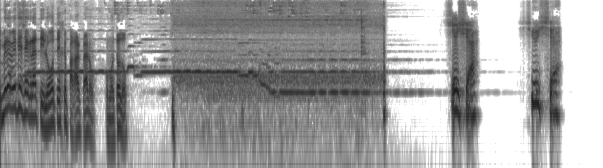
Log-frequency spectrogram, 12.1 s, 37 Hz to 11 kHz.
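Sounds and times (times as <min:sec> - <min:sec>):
held musical note: 0:00.9 - 0:08.6
helium hissing from tank nozzle: 0:03.4 - 0:07.7.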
